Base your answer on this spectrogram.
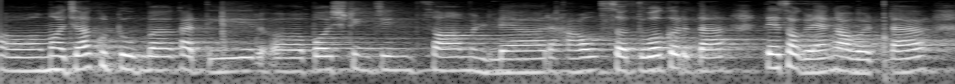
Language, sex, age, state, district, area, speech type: Goan Konkani, female, 18-30, Goa, Bardez, rural, spontaneous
